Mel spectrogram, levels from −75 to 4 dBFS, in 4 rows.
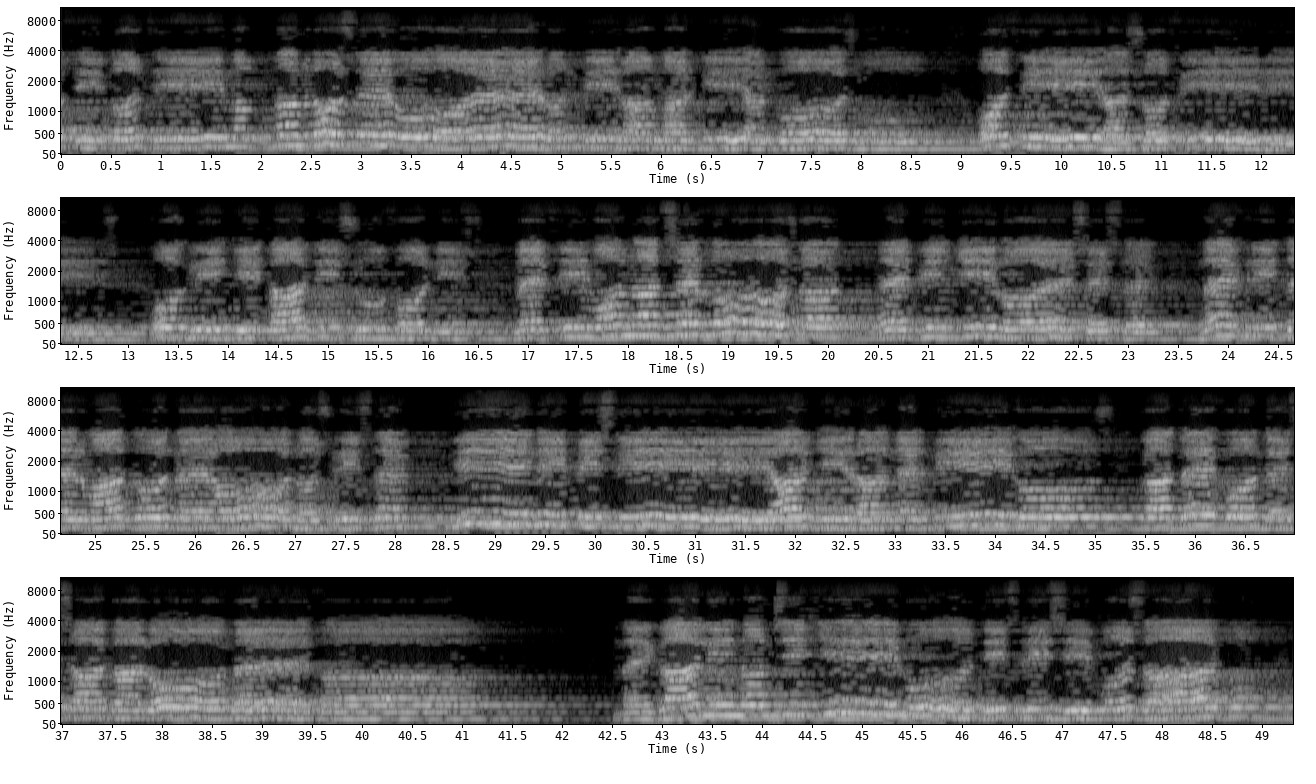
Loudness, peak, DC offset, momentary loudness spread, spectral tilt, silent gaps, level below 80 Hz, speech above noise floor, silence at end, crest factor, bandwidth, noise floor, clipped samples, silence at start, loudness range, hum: -22 LUFS; -6 dBFS; under 0.1%; 7 LU; -5.5 dB/octave; none; -52 dBFS; 25 dB; 0 s; 16 dB; 10.5 kHz; -46 dBFS; under 0.1%; 0 s; 3 LU; none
